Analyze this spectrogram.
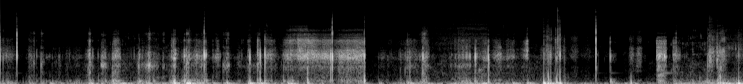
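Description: Underwater sound of a scuba diver exhaling through the regulator: several bursts of rushing, bubbling noise, mixed with many sharp clicks and knocks from the camera housing being handled.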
